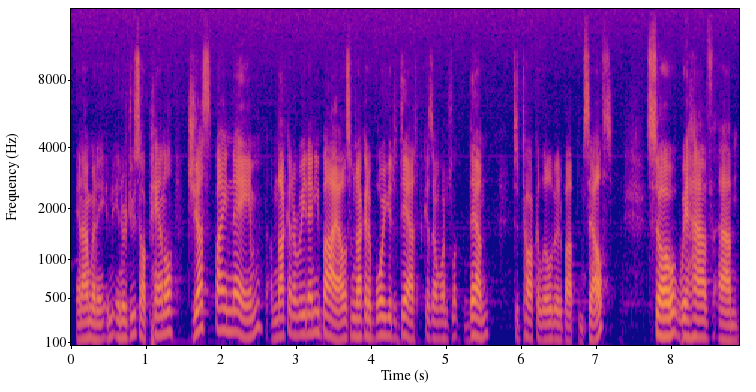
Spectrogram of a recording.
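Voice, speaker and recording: A man's voice: mid-range voice, no echo. A man moderating a live panel discussion at an event, upbeat and loose, joking with the audience between questions.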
